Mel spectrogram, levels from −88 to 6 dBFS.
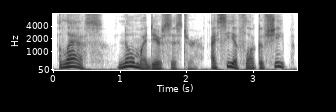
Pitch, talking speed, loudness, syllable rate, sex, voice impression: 140 Hz, 180 wpm, -17 LUFS, 4.3 syllables/s, male, masculine, adult-like, thick, tensed, powerful, slightly muffled, cool, calm, mature, friendly, reassuring, wild, lively, slightly strict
